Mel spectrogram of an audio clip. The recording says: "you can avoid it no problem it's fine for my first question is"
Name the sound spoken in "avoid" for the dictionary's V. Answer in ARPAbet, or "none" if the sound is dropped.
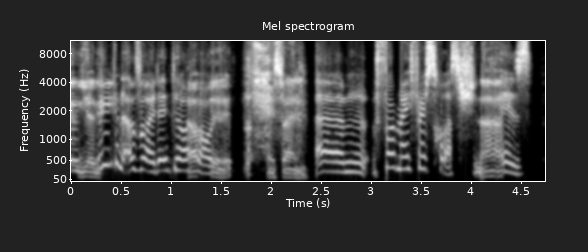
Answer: V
